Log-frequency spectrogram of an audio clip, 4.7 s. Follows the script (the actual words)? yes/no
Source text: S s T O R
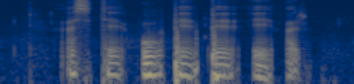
no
